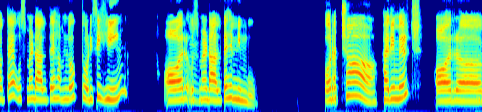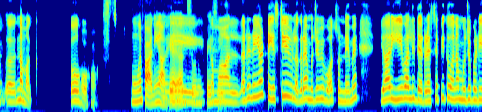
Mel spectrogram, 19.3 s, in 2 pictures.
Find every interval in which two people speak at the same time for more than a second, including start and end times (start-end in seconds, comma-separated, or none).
12.9-14.1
